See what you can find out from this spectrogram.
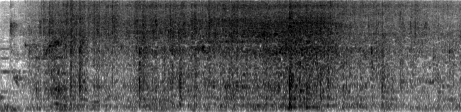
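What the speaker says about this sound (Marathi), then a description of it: "आपण जे दूध घेतले ना ते यामध्ये घालून घेऊ." Milk poured into a pan of roasted almonds gives a steady, loud hiss and sizzle that rises through the pour and eases slightly at the end, with no voices.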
